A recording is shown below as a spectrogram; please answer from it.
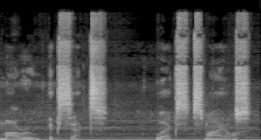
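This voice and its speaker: Very deep-voiced male dramatic narrator. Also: sing-song, slow, low-quality recording. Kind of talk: dramatic scripted story narration. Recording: loud music under narration. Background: loud music.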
